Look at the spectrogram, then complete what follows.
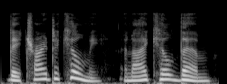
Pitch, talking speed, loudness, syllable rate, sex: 200 Hz, 240 wpm, -17 LUFS, 5.2 syllables/s, female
